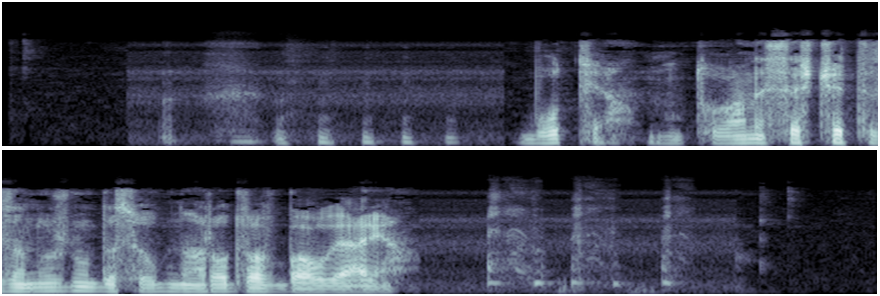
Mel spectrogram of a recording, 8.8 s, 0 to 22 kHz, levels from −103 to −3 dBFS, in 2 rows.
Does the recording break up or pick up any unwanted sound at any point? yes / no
yes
